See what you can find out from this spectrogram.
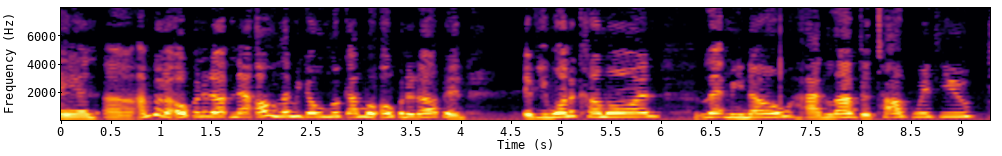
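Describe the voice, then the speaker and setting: This woman's voice sits high in pitch, with ordinary variation. Her tone is animated. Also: moderate pace. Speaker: confidence coach and live-stream host. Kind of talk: live-stream motivational talk. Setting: Facebook and Instagram live stream. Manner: animated, emphatic.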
